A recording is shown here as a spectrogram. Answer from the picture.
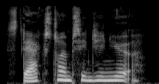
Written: stærkstrømsingeniør

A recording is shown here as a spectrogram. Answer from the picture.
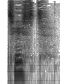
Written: Testene

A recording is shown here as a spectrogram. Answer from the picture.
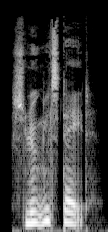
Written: slyngelstat

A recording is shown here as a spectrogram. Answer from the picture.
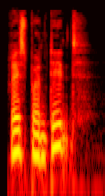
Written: respondent

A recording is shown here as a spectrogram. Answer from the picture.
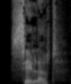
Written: sællert

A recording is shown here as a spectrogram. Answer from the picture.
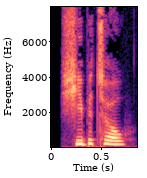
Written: sjippetov

